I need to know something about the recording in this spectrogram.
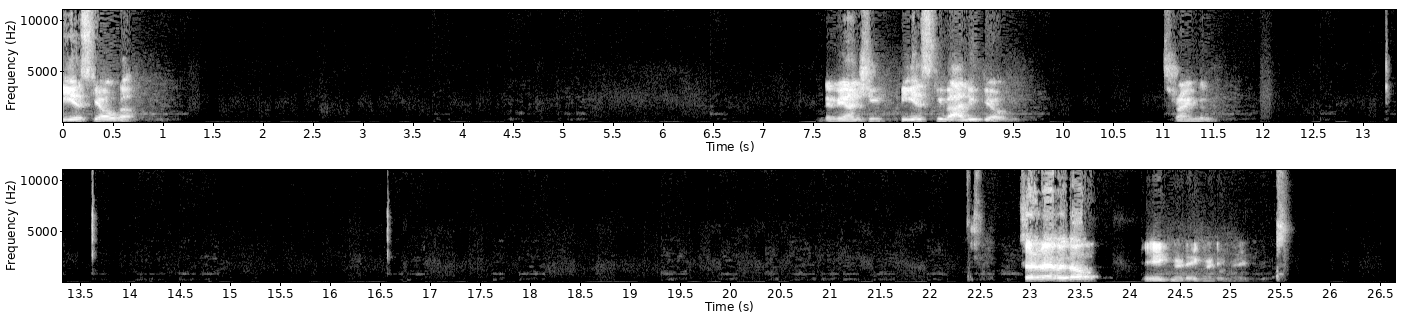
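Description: A young man speaks calmly through a microphone, in short bursts with long pauses.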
